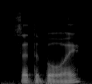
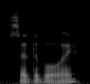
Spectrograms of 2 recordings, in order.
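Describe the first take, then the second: No difference in how they are said.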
